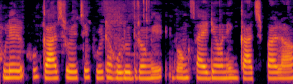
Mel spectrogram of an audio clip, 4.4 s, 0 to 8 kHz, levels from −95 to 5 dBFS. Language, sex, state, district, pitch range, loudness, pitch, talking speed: Bengali, female, West Bengal, Paschim Medinipur, 220-240 Hz, -19 LUFS, 225 Hz, 150 wpm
